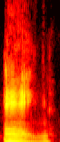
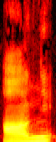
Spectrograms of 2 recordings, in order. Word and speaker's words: Aang: In the show, they pronounce his name Aang. They pronounce the name Sokka. Why does he pronounce it in the movie as Ong and Sokka?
